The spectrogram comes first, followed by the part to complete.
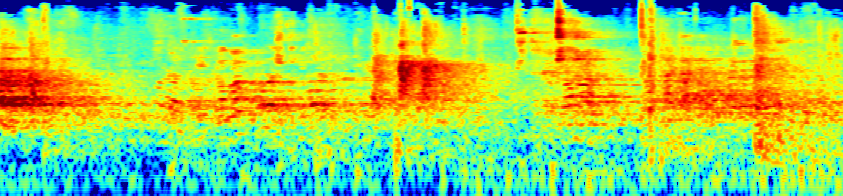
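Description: Futsal ball being kicked, about four sharp impacts echoing around an indoor sports hall, with players' voices calling across the court.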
